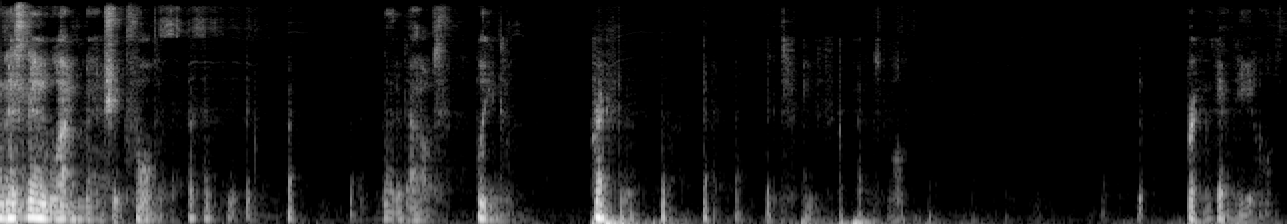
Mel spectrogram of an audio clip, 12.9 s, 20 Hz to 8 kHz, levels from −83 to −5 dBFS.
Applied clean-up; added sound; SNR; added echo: neural mask model DeepFilterNet 3.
